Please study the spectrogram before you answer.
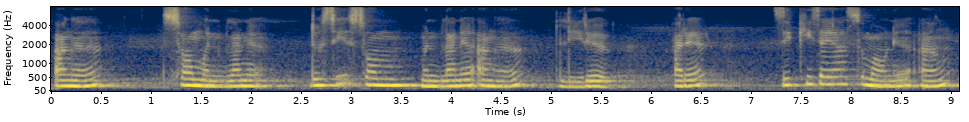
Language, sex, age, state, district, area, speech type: Bodo, female, 18-30, Assam, Baksa, rural, spontaneous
